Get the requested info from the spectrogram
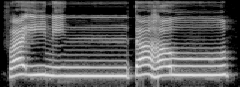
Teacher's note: ہم نون ساکن کی آواز کو ناک میں چھپائیں گے۔ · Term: اکفا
